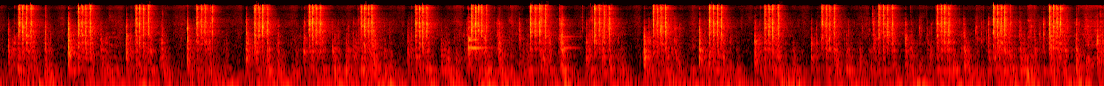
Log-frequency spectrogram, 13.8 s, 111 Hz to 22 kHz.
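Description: Ratchet cranking a front suspension nut on a Chevrolet Silverado Z71 toward initial torque, repeated bursts of sharp metallic clicking in a steady back-and-forth rhythm, close up and without speech.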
